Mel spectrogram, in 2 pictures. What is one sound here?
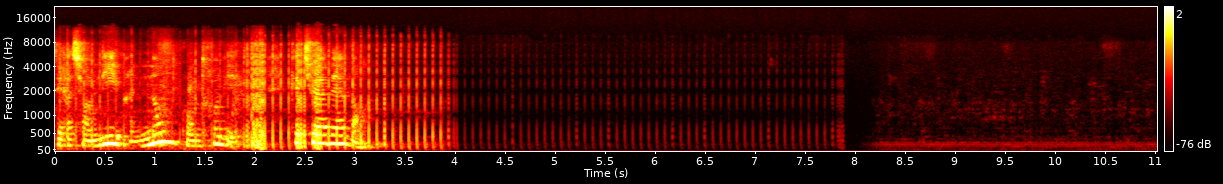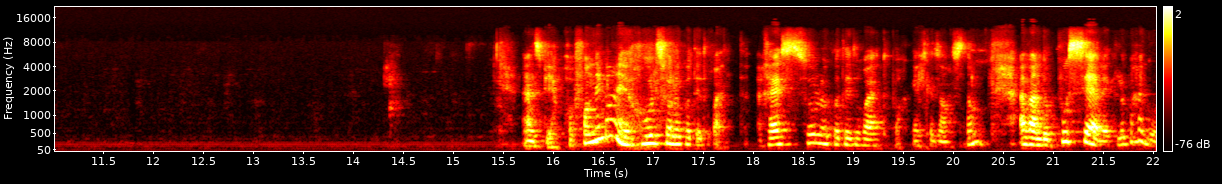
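A young woman speaks calmly into a microphone over an online call.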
